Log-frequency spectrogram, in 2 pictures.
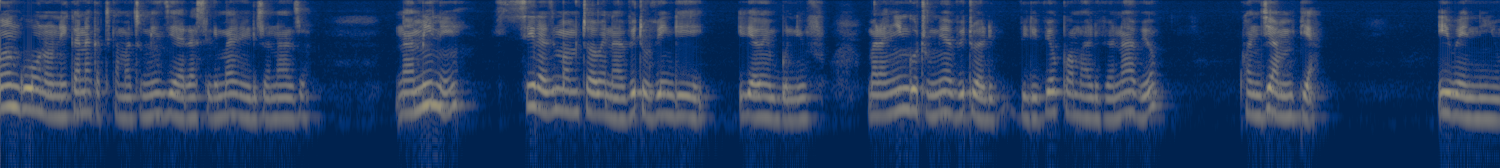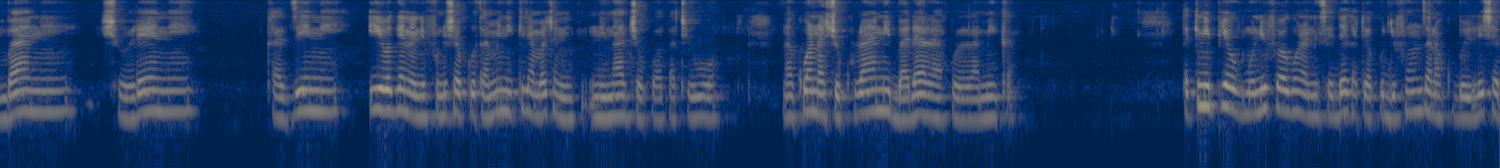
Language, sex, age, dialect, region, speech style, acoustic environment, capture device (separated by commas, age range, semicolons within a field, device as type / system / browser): Swahili, female, 18-24, Kenya - Nairobi Sheng-influenced, Kenya, happy; relaxed; excited; focused, nature; silence, mobile / Linux / Chrome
